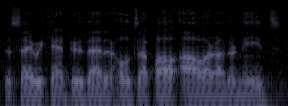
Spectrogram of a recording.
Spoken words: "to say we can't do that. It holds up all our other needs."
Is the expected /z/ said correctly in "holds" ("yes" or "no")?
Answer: yes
